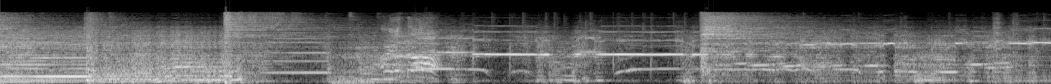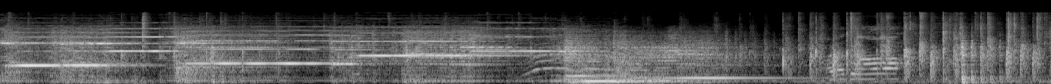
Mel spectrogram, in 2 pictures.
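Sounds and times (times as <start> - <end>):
electric guitars ringing: 0.0 - 18.8.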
